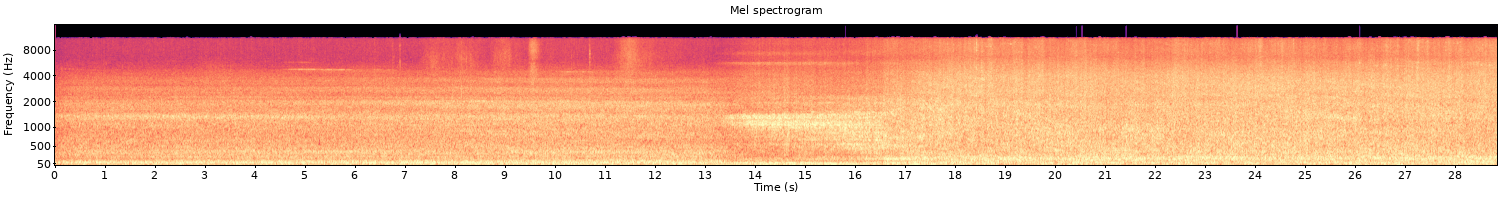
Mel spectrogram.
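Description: Electric freight train approaching and passing close by. The noise grows louder as the locomotive arrives about halfway through, then gives way to a steady rumble and clatter of wheels on rails as the string of covered hopper wagons goes past.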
